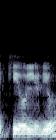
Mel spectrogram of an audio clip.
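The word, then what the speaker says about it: Keoladeo: थोड़ा सा प्रोनाउंसिएशन में दिक्कत हो सकती है, पर इसका नाम यही है, कियोलिडियो नेशनल पार्क।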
